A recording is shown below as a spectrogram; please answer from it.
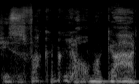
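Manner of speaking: breathy, worked-up, agitated whisper. Retelling own reaction while watching climbers: imitating own agitated outburst. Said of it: "my wife could tell I was agitated".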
